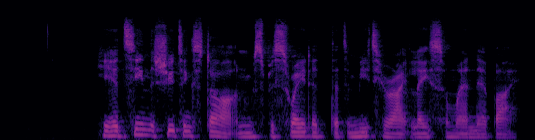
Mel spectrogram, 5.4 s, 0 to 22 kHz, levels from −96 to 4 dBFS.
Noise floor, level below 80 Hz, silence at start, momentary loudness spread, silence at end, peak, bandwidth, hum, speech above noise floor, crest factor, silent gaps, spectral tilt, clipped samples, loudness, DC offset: under -90 dBFS; -86 dBFS; 1 s; 9 LU; 0.2 s; -34 dBFS; 13.5 kHz; none; over 36 dB; 20 dB; none; -3 dB/octave; under 0.1%; -53 LUFS; under 0.1%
